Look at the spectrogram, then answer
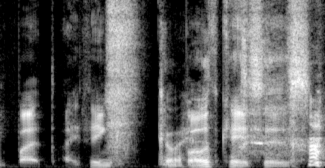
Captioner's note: laughs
